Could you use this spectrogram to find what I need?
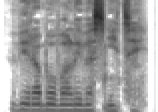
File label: Human Female Goodbye; wowpreklad; czwow; HumanVocalFemale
